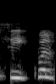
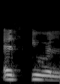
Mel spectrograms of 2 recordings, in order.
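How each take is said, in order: First: SQL is spoken as the word sequel. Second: SQL is spoken as three separate letters. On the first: The speaker calls it right. "इसे हम सीक्वल pronounce करते हैं" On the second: The speaker calls it wrong. "एसक्यूएल नहीं"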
